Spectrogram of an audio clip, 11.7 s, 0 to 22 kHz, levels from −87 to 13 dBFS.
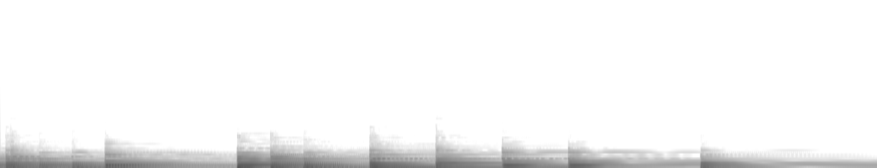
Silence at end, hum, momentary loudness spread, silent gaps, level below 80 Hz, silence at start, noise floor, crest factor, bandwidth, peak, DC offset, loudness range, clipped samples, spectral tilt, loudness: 0 s; none; 22 LU; none; -70 dBFS; 0 s; -54 dBFS; 18 dB; 4.4 kHz; -14 dBFS; under 0.1%; 9 LU; under 0.1%; -8.5 dB/octave; -33 LUFS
